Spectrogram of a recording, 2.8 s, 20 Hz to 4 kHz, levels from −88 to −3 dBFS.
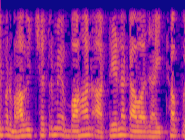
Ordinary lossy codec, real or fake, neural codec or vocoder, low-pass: none; real; none; 3.6 kHz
